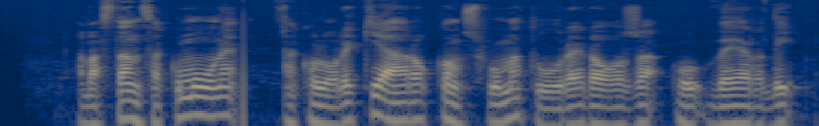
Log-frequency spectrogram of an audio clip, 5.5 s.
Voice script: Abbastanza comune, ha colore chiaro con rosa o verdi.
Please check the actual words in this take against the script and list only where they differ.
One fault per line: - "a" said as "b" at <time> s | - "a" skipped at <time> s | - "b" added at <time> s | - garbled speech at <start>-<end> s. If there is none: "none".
- "sfumature" added at 3.1 s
